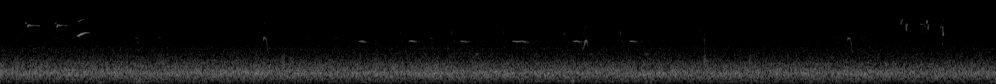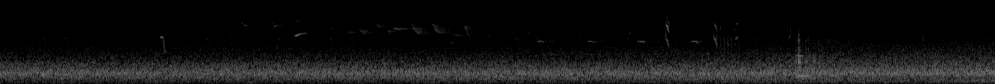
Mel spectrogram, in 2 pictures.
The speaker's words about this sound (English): The party have walked out into the park a little ways, and there's another male here singing a song up in the tip of a branch.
